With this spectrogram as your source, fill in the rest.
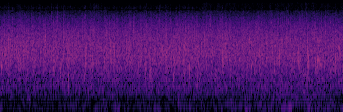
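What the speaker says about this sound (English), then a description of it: "listen to the rain falling on the water's" Steady rain falls on the water surface of a rainforest stream, a dense, even hiss of countless droplets, soft and continuous with no voices or other sounds.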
